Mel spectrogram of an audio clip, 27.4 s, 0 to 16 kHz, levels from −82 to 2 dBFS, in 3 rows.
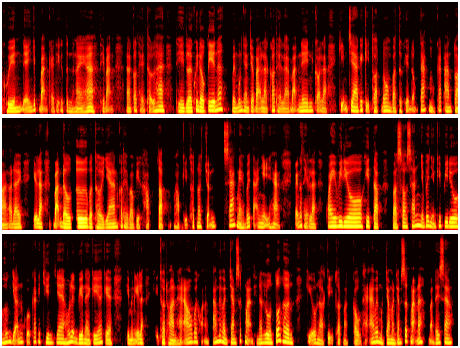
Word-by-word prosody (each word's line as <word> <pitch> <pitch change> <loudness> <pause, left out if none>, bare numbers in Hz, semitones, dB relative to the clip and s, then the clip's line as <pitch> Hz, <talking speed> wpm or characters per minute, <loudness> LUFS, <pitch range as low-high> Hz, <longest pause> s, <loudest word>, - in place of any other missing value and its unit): khuyên, 110 -1 +2
để - - -2
giúp - - -3
bạn - - -2
cải - - -10
thiện - - -7
cái 120 - -7
tình 105 -4 -5
hình 95 - -6
này 95 -1 -2
ha, 115 -1 +2
thì - - -7
bạn, - - -6 0.3
à, 105 - -2
có 125 +5 -4
thể 130 - -8
thử - - -3
ha. 135 +2 +4 0.2
Thì 110 -2 +1
lời 110 0 +4
khuyên 145 - +3
đầu 115 -2 +6
tiên 135 +2 +5
á, 175 +3 +5 0.2
mình 105 -2 0
muốn 125 +4 -1
dành 115 -5 0
cho - - -2
bạn 105 -1 -1
là 95 - -1
có 130 +7 -3
thể 120 -7 -5
là 95 0 -3
bạn - - -4
nên, 125 0 +2
gọi - - -5
là, 95 -1 -5 0.2
kiểm - - -4
tra 120 -3 +3
cái 140 - 0
kỹ 135 -2 -5
thuật, - - -2
đúng 125 +2 +1
hông, 120 - -1
và 100 - -2
thực - - -9
hiện - - -5
động - - -8
tác 145 +3 -3
một 110 - -2
cách 135 - -7
an 115 0 -2
toàn 95 -1 -1
ở 95 - -4
đây, 105 0 +1 0.2
kiểu, - - +1
là - - +4 0.2
bạn - - +2
đầu 105 -1 +5
tư 125 0 +10
vào 110 -3 +1
thời 95 -3 0
gian 110 +2 +1
có 135 - -4
thể 115 -4 -3
vào 95 -2 -3
việc - - -5
học - - -8 0.2
tập, - - +2 0.2
học - - -7
kỹ - - -7
thuật - - -7
nó 130 - +2
chuẩn 135 - -4 0.2
xác 165 0 +1
nè 105 -7 0
với 130 - -1
tạ - - -7
nhẹ 115 -1 -2
chẳng 110 - -4
hạn. 100 -5 -1 0.3
Bạn - - -2
có 150 - +2
thể - - -3
là 105 -1 -1 0.2
quay 135 0 +5
video 140 -1 +7
khi 145 - +5
tập 105 -6 0 0.2
và 105 -1 +1
so 125 +4 +1
sánh 140 +6 +2
những 145 -6 +1
với 150 - +3
những 120 - -1
cái 145 - -3
video 130 -1 +5
hướng 140 +5 +1
dẫn 140 +1 -1
của - - -5
các 150 - -5
cái 150 - -5
chuyên 130 -4 -1
gia, 125 -1 +2
huấn 125 +6 +2
luyện 155 - +1
viên 120 -1 +4
này 100 -2 0
kia 120 +1 +2
á 135 - +1
kìa, 105 -2 0 0.3
thì 110 - -1
mình 100 0 0
nghĩ 110 - 0
là 115 -1 +1 0.2
kỹ - - -10
thuật 115 - -1
hoàn 100 -3 +1
hảo 125 +9 0
với 150 0 -1
khoảng 145 -2 -10
80% 140 -7 +1
sức 180 +1 -4
mạnh - - 0
thì - - -23
nó 115 - 0
luôn 125 -1 +4
tốt 180 +2 +6
hơn, 140 -6 +5 0.3
kiểu, - - -1
là 95 -4 -2
kỹ - - -4
thuật - - -6
mà 95 - -6
cầu 95 -1 -2
thả 135 +3 -3
với 155 - +4
100% 115 -2 -1
sức 160 +7 -1
mạnh - - 0
á, 135 +1 +2
bạn 140 - -7
thấy 125 - 0
sao? 125 0 0
120 Hz, 315 wpm, -23 LUFS, 105-135 Hz, 0.3 s, tư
